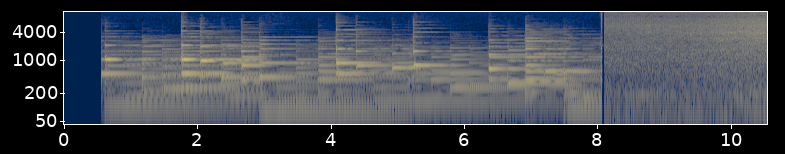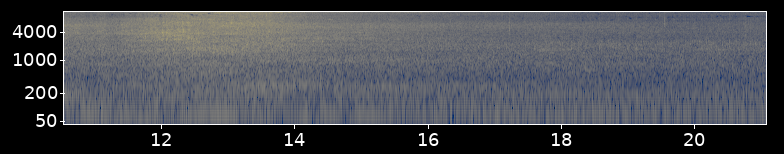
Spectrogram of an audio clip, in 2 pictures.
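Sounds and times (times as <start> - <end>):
hum of road traffic: 8.0 - 21.0
vehicle passing close: 8.1 - 17.7.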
